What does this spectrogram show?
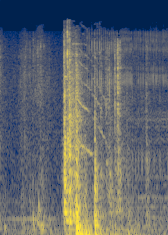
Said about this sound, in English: She presses a door open.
